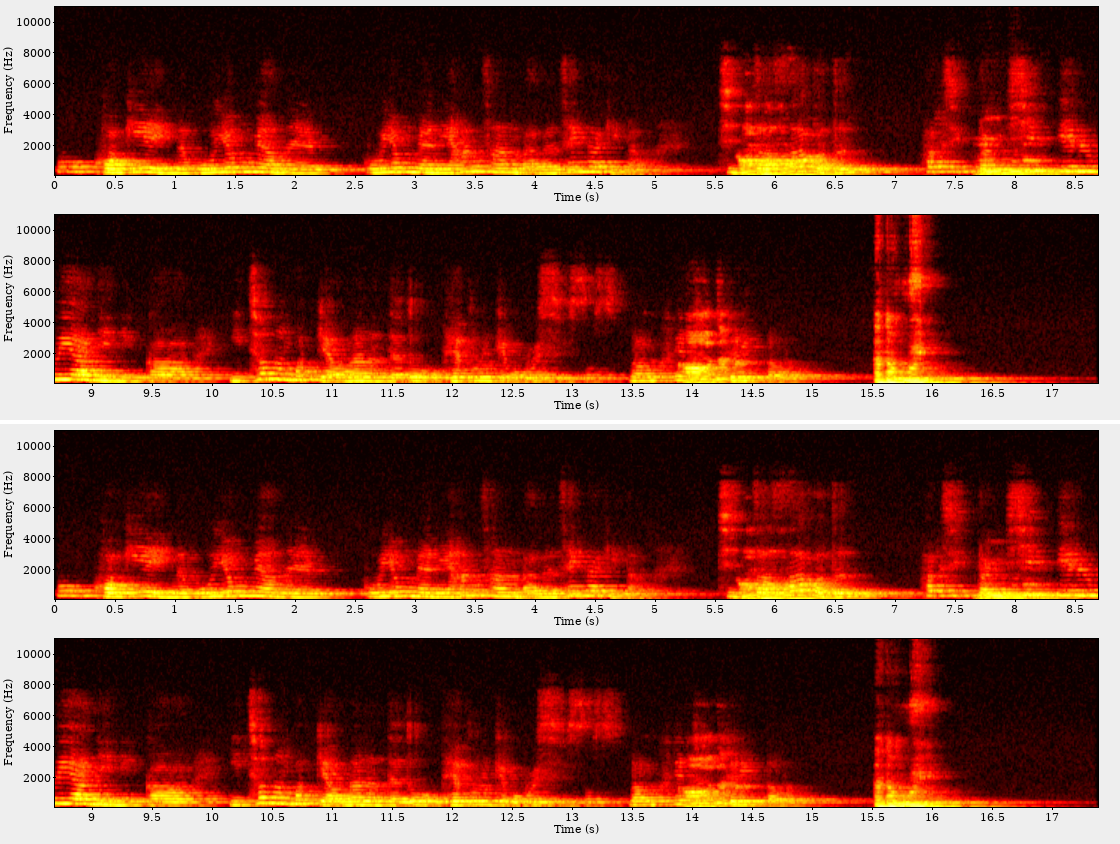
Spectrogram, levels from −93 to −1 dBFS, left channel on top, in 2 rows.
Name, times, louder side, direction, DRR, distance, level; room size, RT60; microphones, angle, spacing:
voice 1, 0.0-2.2 2.6-4.9 5.5-6.7 7.2-9.8 10.1-13.2 13.5-14.8, equal, 45° right, -5 dB, 2.9 m, -24 dB
voice 2, 5.7-6.4 7.7-8.3 13.9-14.3 15.5-15.9, left 1 dB, 85° left, -1 dB, 2.9 m, -20 dB
18.5 x 7.0 x 2.6 m, 1.2 s
head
